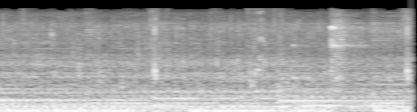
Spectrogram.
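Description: Background music over an espresso machine flushing water from its group head into the drip tray, its pump running.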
